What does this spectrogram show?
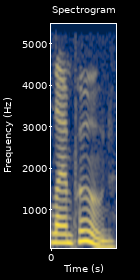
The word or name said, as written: lampoon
